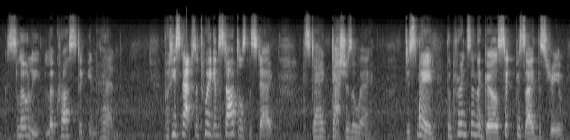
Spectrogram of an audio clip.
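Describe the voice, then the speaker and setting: A woman's voice: medium pitch, slight background noise, low-quality recording. A woman storyteller reading a fairy tale aloud in a playful, theatrical way, with casual humor.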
